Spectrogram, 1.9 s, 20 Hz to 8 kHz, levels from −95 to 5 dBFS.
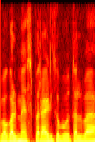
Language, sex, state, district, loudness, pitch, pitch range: Bhojpuri, male, Bihar, Muzaffarpur, -14 LUFS, 155 Hz, 150-160 Hz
